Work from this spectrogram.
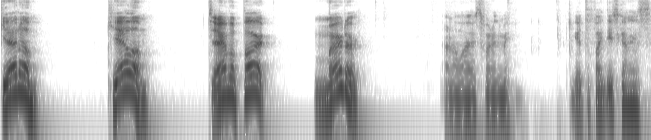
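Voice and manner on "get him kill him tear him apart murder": high-pitched, drawn-out, barked commanding voice. Laughing at how a game character said a line, imitating his delivery. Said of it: "The way he said that, he's like".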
